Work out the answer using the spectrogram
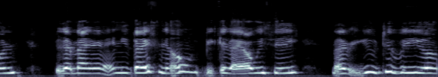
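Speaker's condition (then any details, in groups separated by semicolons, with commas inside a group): Cerebral palsy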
